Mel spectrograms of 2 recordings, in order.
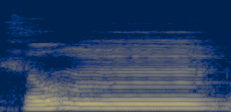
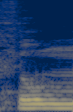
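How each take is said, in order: First: The m is light, said with spread lips. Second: The m is heavy, said with rounded lips. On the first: The speaker calls it right. "tapi thum ya" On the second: The speaker calls it wrong. "jangan thum gitu ya"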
